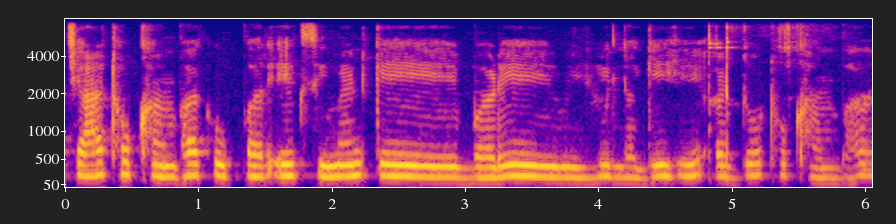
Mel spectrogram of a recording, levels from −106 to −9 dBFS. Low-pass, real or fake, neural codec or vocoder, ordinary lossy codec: 7.2 kHz; real; none; none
